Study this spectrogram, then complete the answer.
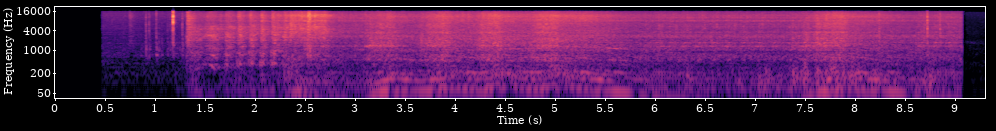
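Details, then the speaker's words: Diesel car with hot no-start problem, after replacing the fuel pressure sensor: brief crank then clean hot start into steady diesel clatter at idle; owner hopes the sensor was the cause. "Écoutez, après avoir changé le capteur de pression de carburant, la voiture démarre déjà à chaud et j'ai vraiment envie d'espérer que c'est la cause de la panne."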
